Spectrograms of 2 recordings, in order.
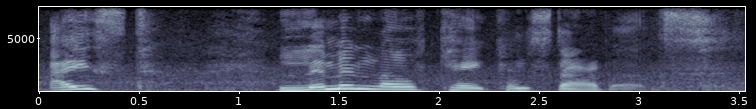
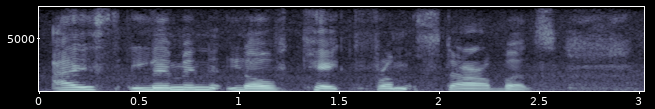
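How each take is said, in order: First: "lemon loaf cake" said slowly, word by word; spelled out slowly. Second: "Iced" hit first, then the rest said very slowly; slow, emphatic correction stressing Iced. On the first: Spelling out her craving, slow and deliberate. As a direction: lay out the exact order slowly. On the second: Correcting the cake name, slow with stress on iced. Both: Shown as a demonstration. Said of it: "Not, not lemon cake".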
